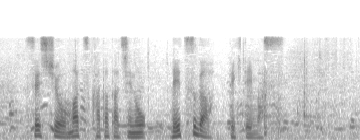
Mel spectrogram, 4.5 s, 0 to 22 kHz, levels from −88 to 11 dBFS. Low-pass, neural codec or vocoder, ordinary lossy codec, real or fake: 7.2 kHz; none; none; real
